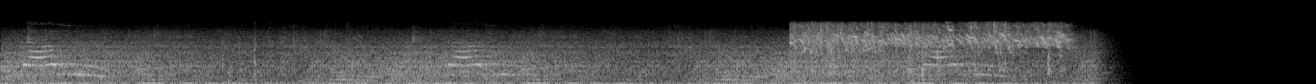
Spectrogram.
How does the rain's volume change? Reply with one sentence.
The volume of the rain stays about the same.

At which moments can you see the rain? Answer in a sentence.
You can hear the rain from 0.0 to 11.0 s.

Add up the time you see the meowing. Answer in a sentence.
The meowing can be heard for 3 seconds in total.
